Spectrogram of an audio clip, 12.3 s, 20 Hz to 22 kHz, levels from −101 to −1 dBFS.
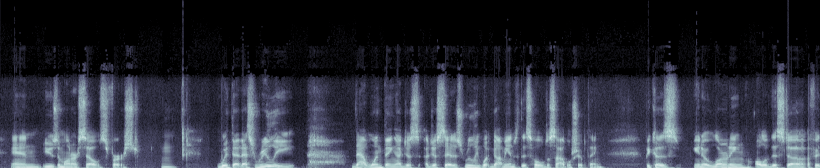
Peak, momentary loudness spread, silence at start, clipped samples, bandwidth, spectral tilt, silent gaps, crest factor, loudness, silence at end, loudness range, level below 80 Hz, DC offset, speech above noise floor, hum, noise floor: -4 dBFS; 12 LU; 0.15 s; under 0.1%; 12.5 kHz; -4 dB/octave; none; 16 dB; -20 LUFS; 0 s; 2 LU; -58 dBFS; under 0.1%; 21 dB; none; -42 dBFS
